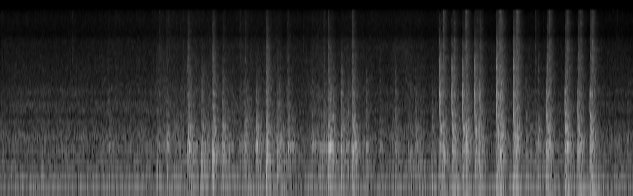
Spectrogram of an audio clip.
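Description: Diced peppers tipped by hand into a frying pan of chicken and onion over high heat, with a low frying sizzle, the pieces landing with irregular knocks; then, about two-thirds of the way in, a wooden spatula stirring and knocking against the pan in quick strokes, about five a second.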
